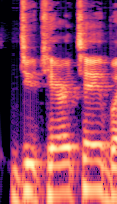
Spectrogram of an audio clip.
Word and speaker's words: Duterte: and it's pronounced Duterte, but I don't respect the man.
